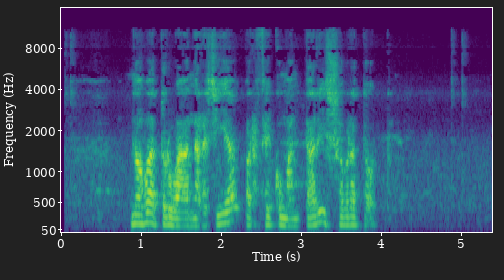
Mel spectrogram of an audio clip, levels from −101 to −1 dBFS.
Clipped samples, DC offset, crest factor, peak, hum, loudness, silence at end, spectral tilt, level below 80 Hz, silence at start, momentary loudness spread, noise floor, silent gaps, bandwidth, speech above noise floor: under 0.1%; under 0.1%; 20 dB; -2 dBFS; none; -19 LUFS; 1.3 s; -5 dB/octave; -64 dBFS; 0.45 s; 10 LU; -55 dBFS; none; 11.5 kHz; 36 dB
